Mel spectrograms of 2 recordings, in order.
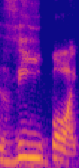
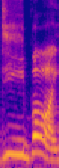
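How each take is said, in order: First: The first consonant is a voiced th, tongue between teeth. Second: The first consonant is a d sound, tongue behind teeth. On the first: The speaker calls it right. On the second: The speaker calls it wrong. "instead of saying"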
